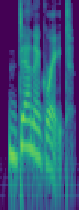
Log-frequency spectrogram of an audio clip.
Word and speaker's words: denigrate: Denigrate. Pronounced den i grate.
